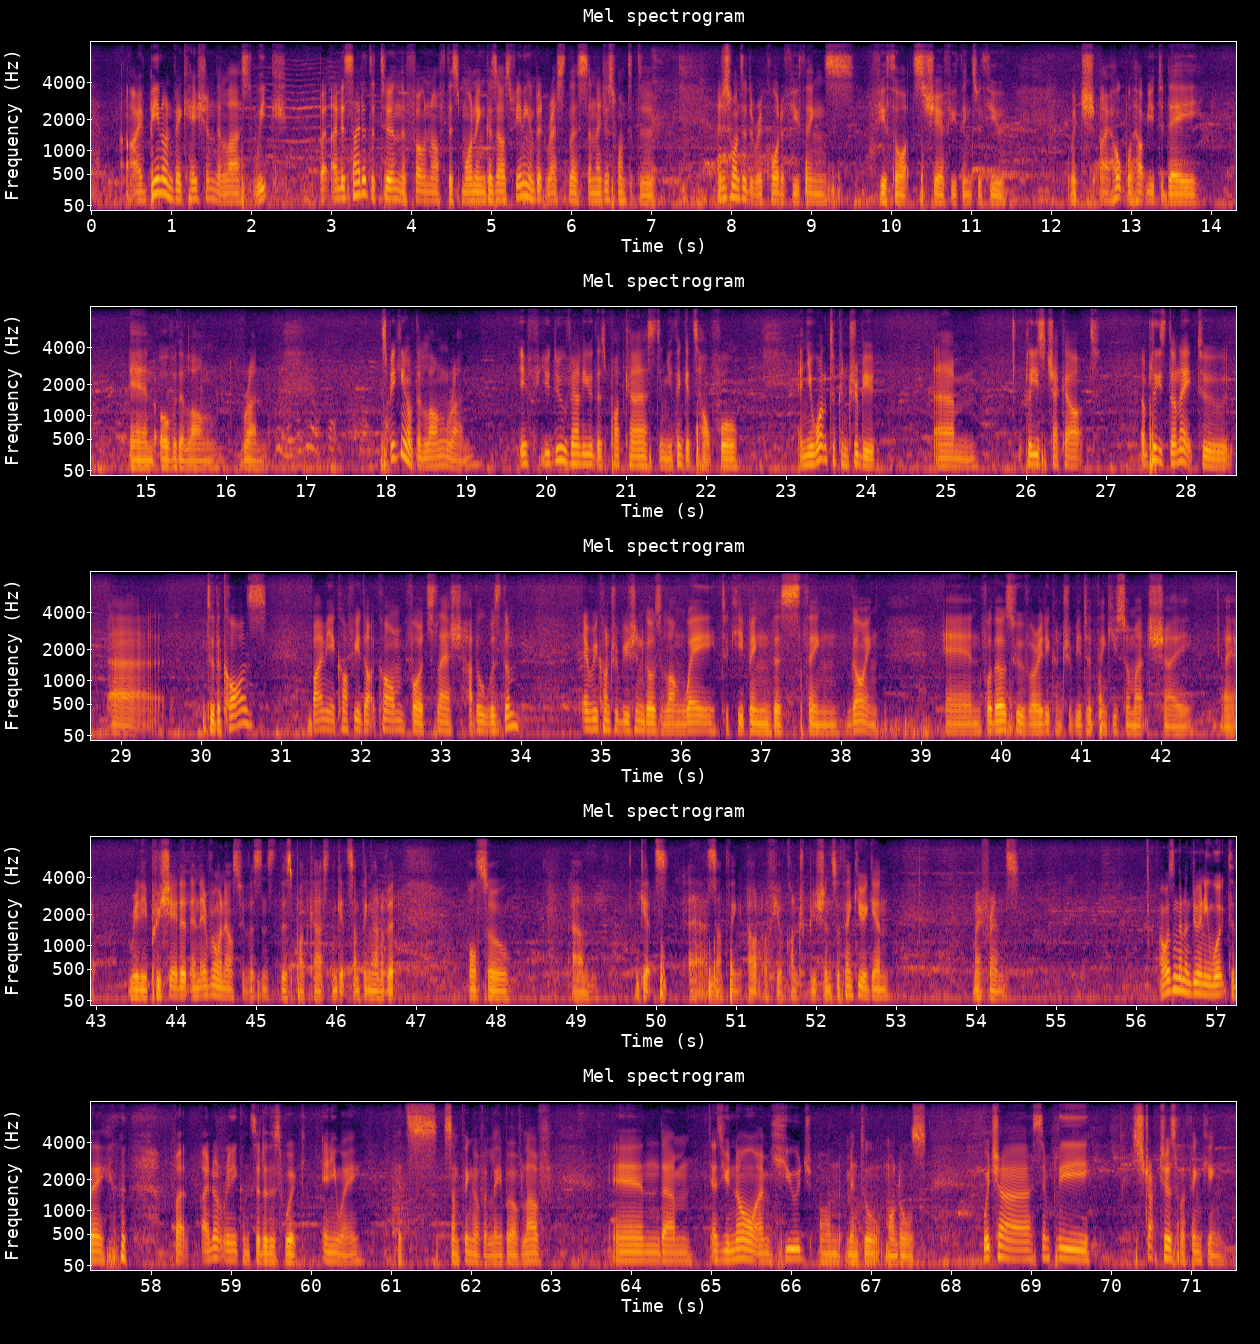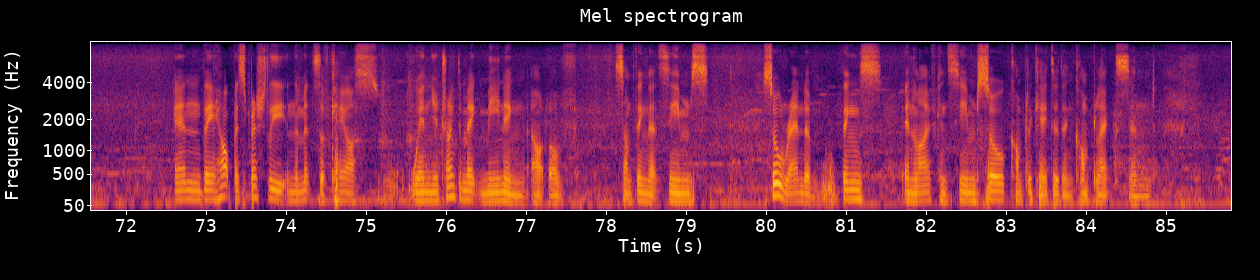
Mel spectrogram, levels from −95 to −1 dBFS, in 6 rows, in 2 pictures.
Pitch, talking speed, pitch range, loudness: 100 Hz, 155 wpm, 90-115 Hz, -24 LUFS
